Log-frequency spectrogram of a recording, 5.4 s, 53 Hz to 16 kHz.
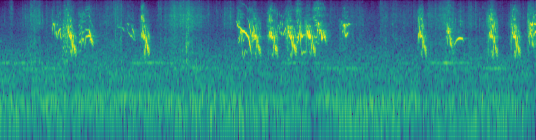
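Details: Sparrows gathering at a feeding stand at a Tenmangu shrine, 14 February 2023, calling in rapid groups of bright, high chirps separated by brief pauses, with a quiet repeating tone in the background.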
